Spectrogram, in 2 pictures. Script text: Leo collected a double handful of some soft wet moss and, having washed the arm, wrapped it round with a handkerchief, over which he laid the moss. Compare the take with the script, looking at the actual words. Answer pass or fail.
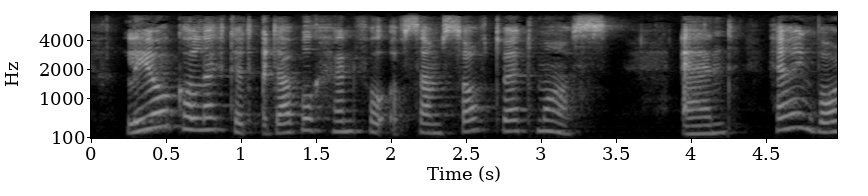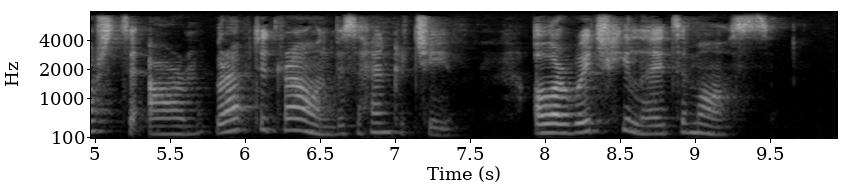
pass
